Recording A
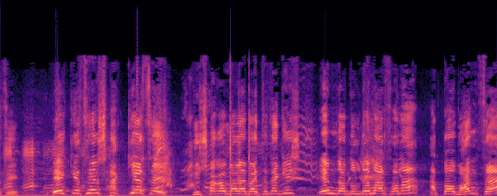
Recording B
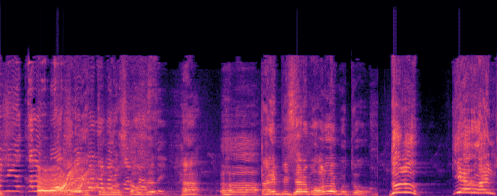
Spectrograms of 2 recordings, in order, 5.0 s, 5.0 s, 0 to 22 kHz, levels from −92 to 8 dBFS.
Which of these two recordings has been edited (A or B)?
B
